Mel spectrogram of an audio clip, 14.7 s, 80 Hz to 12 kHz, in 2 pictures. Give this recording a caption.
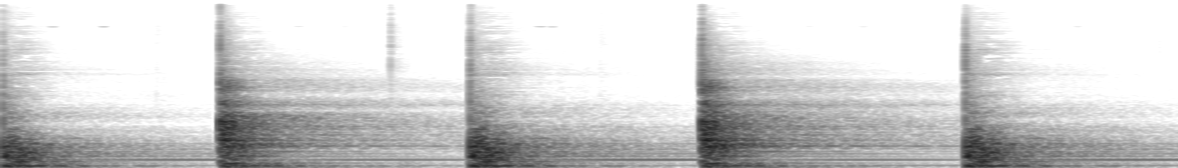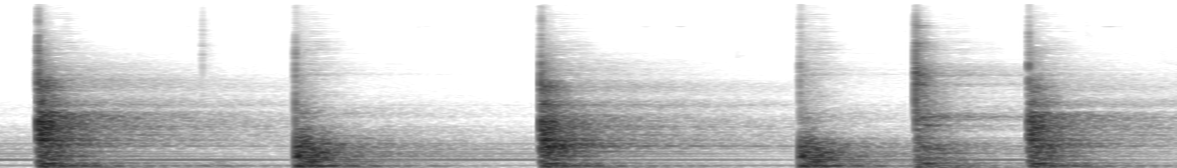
Tank of fuel oil, recorded in a castle basement in south of France by a PCM D100 Sony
